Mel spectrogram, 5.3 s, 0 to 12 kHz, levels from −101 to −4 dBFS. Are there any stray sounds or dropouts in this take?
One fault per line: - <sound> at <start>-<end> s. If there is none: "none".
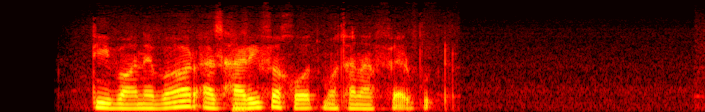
none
